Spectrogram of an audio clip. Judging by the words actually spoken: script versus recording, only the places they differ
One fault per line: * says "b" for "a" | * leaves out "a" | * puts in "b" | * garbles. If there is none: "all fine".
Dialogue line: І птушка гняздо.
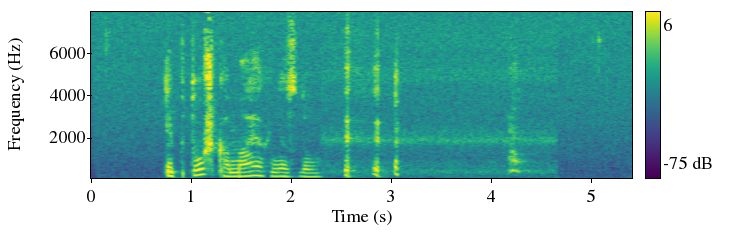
* puts in "мае"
